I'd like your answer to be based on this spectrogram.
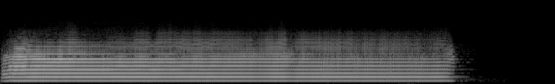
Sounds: brass instrument
music
musical instrument
trumpet

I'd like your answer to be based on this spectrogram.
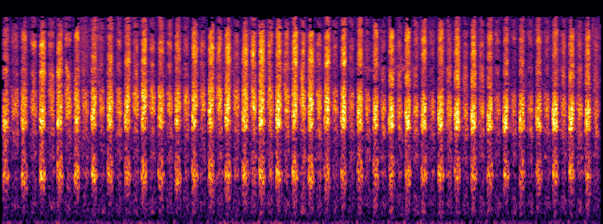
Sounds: dog
pets
animal

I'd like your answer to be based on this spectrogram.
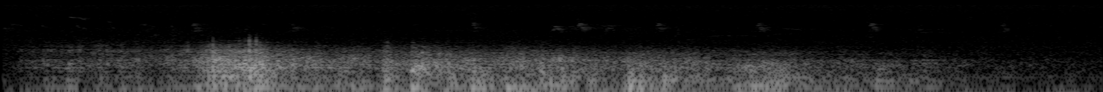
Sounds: water
rain
thunderstorm
thunder

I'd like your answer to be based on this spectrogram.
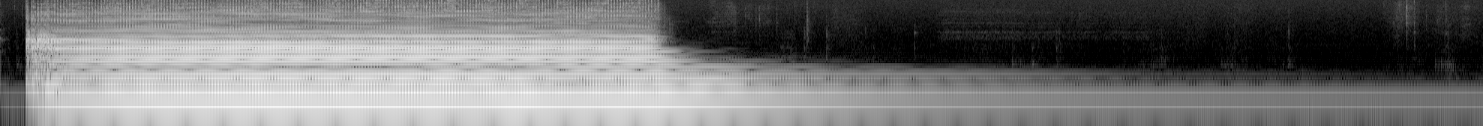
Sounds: musical instrument
music
bowed string instrument

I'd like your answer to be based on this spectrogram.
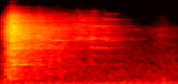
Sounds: glass
shatter

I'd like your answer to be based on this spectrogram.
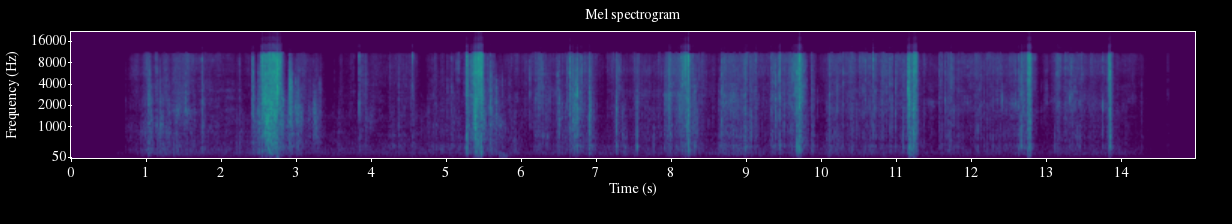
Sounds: tearing

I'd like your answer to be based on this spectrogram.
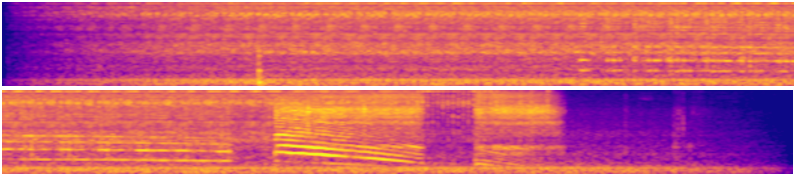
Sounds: bicycle
vehicle

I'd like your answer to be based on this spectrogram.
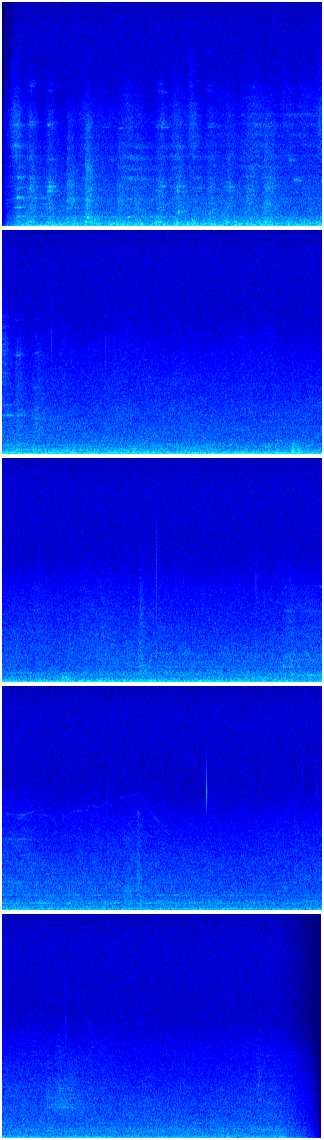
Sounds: train
vehicle
rail transport

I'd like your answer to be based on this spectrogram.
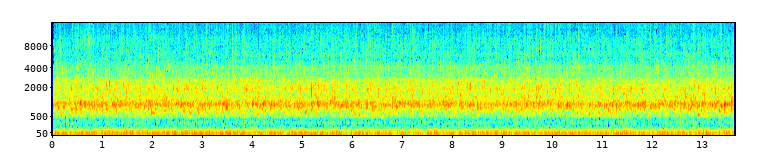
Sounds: water
stream

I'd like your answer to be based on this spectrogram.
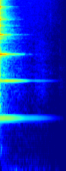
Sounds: glass

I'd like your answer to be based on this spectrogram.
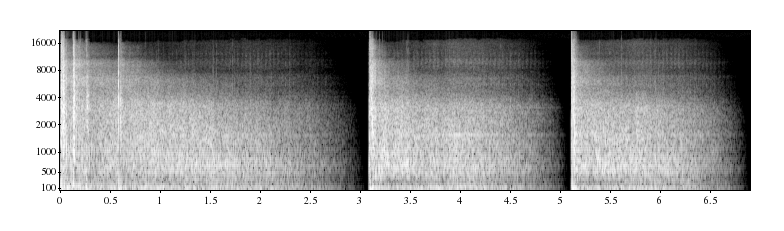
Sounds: explosion
gunfire

